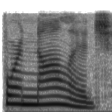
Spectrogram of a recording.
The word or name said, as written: foreknowledge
